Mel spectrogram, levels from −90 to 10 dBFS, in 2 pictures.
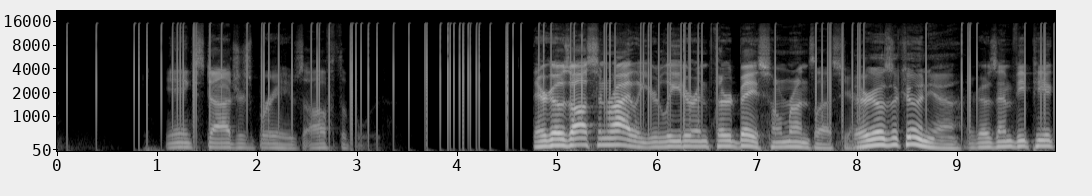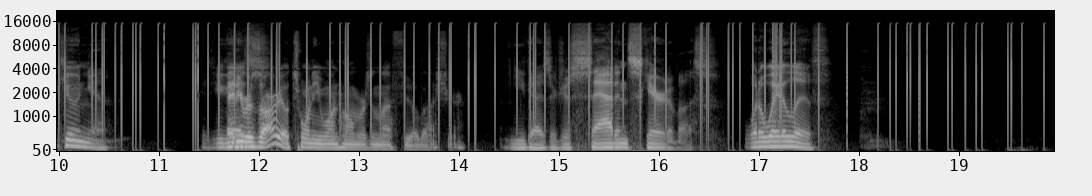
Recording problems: crackle, like an old record; loud; 8 dB below the speech

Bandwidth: 15 kHz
